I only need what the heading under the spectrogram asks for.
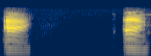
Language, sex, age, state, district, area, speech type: Bodo, female, 30-45, Assam, Baksa, rural, conversation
